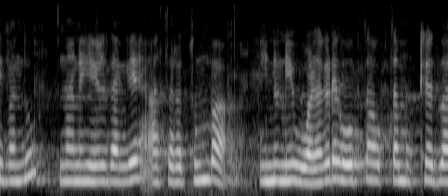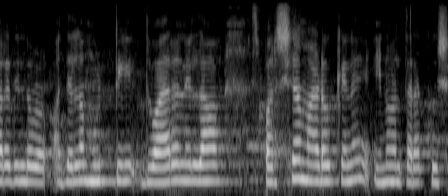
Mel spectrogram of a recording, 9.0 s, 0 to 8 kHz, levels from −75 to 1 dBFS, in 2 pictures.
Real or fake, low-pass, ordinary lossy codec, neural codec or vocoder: fake; 7.2 kHz; none; codec, 16 kHz, 4 kbps, FreqCodec, larger model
